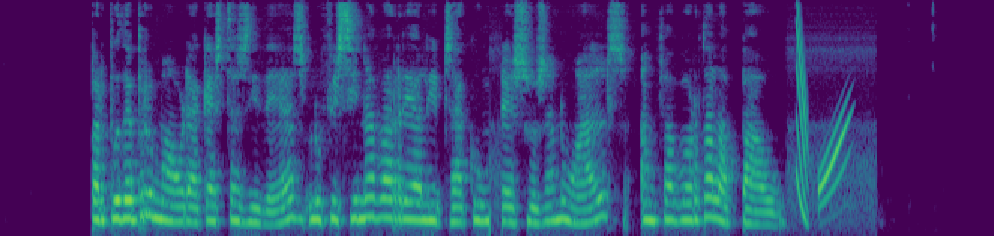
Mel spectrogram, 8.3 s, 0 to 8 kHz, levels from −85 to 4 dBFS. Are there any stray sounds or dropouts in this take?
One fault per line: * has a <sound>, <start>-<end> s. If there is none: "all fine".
* has a dropout, 4.1-4.2 s
* has a chirp, 6.6-7.1 s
